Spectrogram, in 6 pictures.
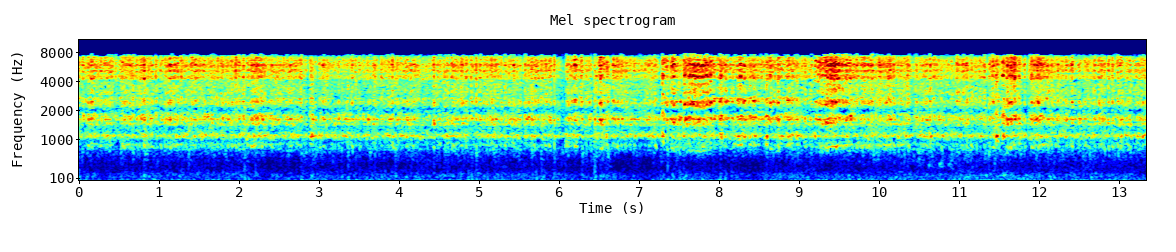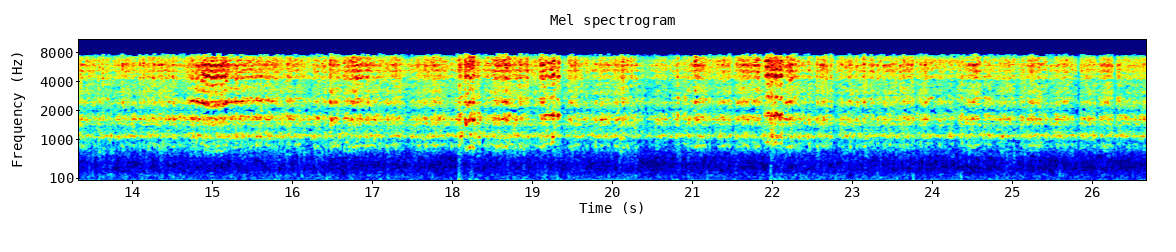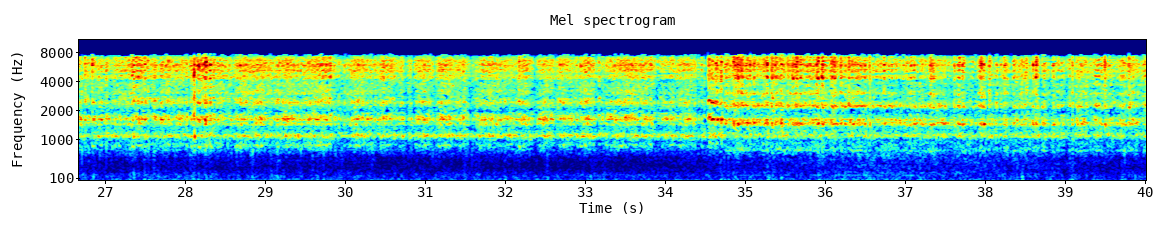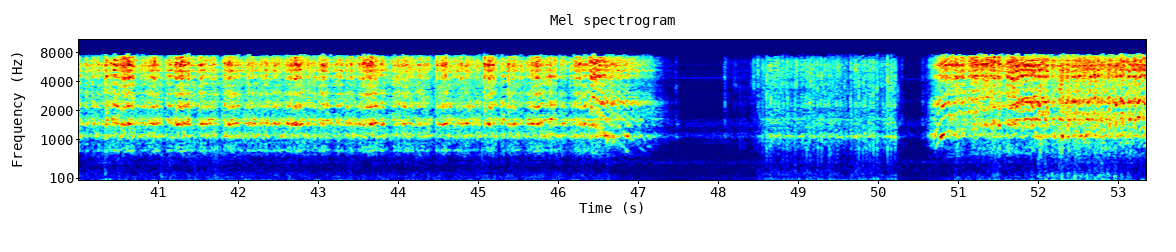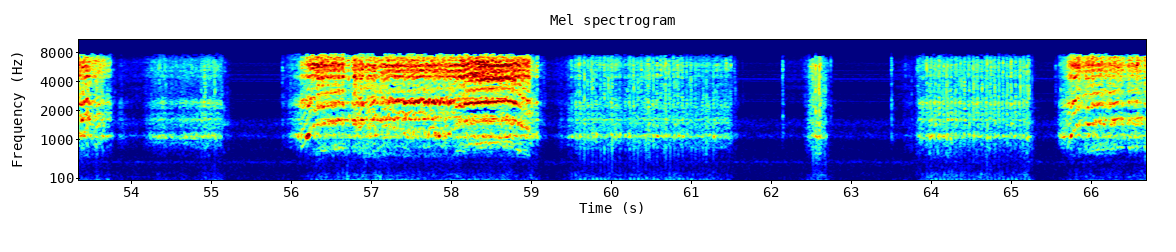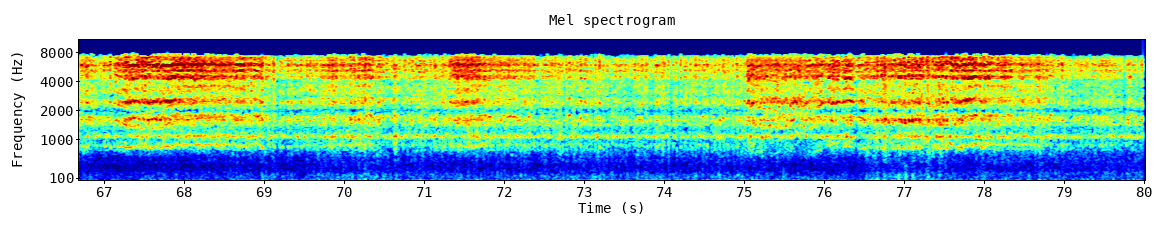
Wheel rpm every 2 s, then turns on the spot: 230, 230, 230, 230, 230, 230, 230, 230, 230, 230, 240, 240, 240, 230, 230, 230, 230, 210, 200, 200, 200, 200, 200, 70, 30, 100, 170, 20, 150, 120, 40, 10, 40, 200, 230, 230, 230, 230, 220, 230.
48-50 54-56 60-62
